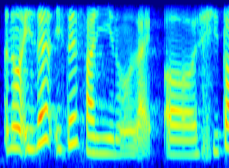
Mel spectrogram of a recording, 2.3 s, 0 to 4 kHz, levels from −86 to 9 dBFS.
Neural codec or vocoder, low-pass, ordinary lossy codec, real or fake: none; 3.6 kHz; none; real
